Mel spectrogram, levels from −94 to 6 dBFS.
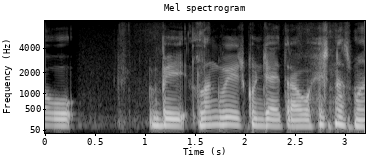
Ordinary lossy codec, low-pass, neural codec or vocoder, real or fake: none; none; none; real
